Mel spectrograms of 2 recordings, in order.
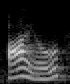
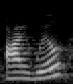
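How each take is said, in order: First: The two words merge into one short syllable. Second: Both words are said fully and separately. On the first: "always contracting" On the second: "always contracting"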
